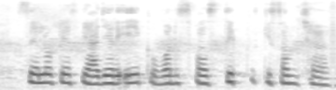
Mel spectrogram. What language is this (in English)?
Magahi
